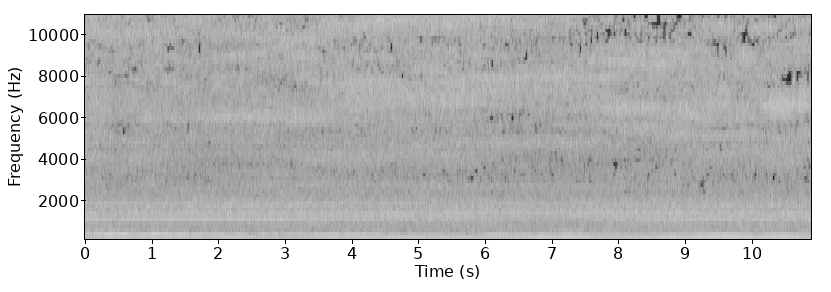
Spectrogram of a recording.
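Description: The built-in mini compressor of a cordless handheld airbrush sprayer running steadily as it sprays coating: a low, even motor hum that gets a little louder about three and a half seconds in.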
